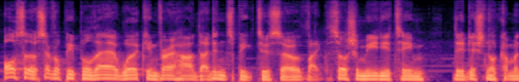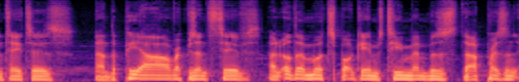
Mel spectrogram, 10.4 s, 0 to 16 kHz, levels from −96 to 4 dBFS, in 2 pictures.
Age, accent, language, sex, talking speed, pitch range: 30-49, British, English, male, 210 wpm, 100-125 Hz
